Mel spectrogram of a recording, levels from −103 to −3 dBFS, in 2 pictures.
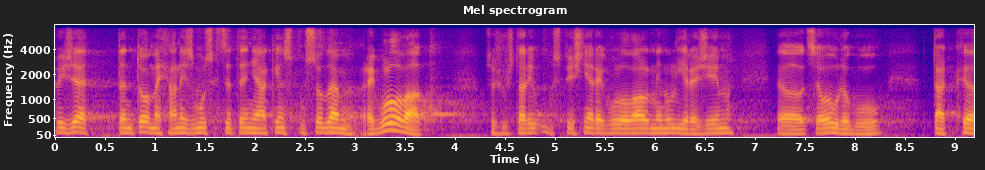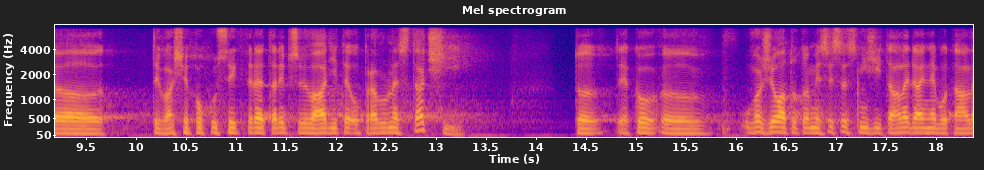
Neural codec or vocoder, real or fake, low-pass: autoencoder, 48 kHz, 32 numbers a frame, DAC-VAE, trained on Japanese speech; fake; 7.2 kHz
